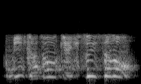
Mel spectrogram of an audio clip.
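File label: Japanese player killed ally mood low; War Thunder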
